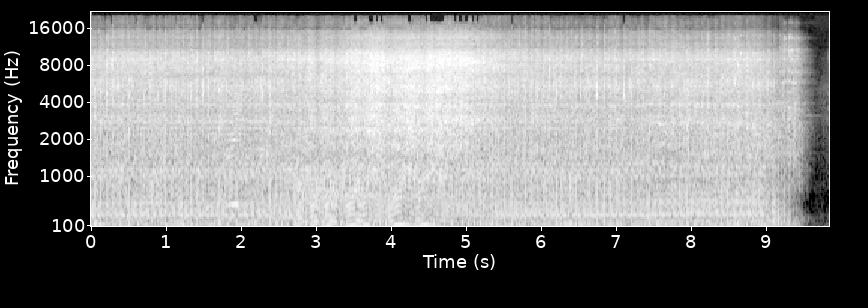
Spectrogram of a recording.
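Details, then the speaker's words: Prorun two-stroke chainsaw after cold start (primer bulb up to 10 times), brought to idle then switched off: steady buzzing, brief dip mid-clip, then even running until shut off; normal running and idle. "once it starts up, you're going to see me take my foot out of here, and you'll hear the engine kind of going."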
